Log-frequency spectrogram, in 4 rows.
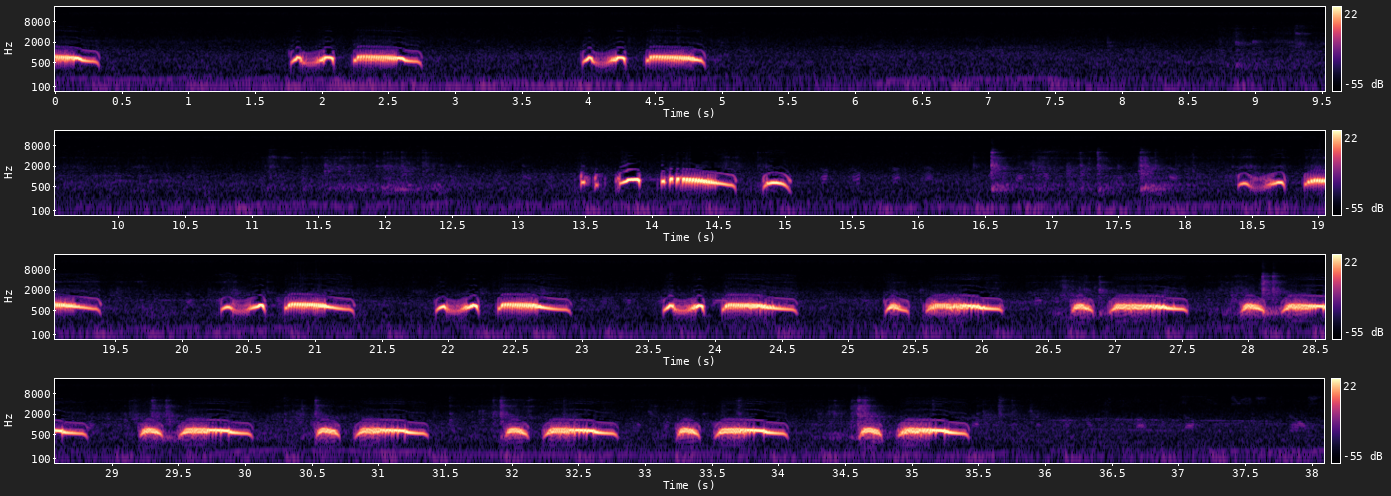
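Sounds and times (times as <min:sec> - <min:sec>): dove cooing: 0:00.0 - 0:00.4, 0:01.7 - 0:02.9, 0:03.9 - 0:05.0, 0:13.4 - 0:38.0.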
